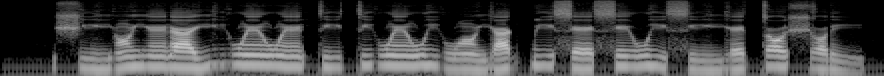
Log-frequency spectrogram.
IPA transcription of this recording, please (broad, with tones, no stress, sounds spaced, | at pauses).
ʃ i˨ j ɔ̃˨˦ j ɛ̃˧ ɾ a˧ j i˦ w ɛ̃˦ w ɛ̃˦ t i˧ t i˦ w ɛ̃˦ w i˦˨ w ɔ̃˨ j a˨˦ k͡p i˦ s ɛ˧ s e˦ w i˦˨ s i˨ j ɛ˨˦ t ɔ˦ ʃ ɔ˧ ɾ i˨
